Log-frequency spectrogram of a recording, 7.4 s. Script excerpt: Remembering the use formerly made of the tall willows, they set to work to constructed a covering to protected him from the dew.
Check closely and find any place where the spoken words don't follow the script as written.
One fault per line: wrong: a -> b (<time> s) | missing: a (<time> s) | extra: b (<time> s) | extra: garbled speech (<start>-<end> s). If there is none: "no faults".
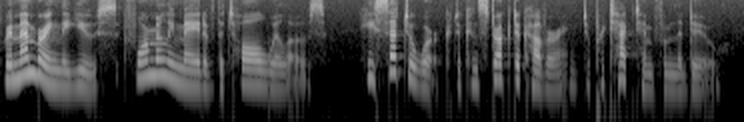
wrong: they -> he (3.6 s)
wrong: constructed -> construct (4.6 s)
wrong: protected -> protect (5.9 s)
